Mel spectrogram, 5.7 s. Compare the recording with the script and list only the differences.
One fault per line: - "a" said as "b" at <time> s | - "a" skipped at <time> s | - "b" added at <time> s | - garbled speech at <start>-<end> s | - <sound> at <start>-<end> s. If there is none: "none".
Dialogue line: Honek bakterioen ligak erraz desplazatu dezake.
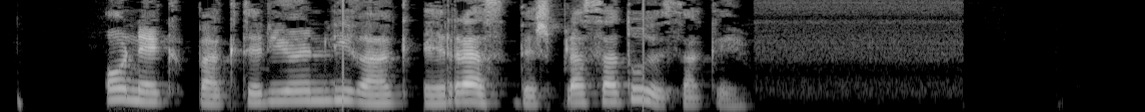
none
